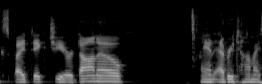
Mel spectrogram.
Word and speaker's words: Giordano: And they very kindly corrected us and said it should be pronounced Dick Giordano, not Giordano.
